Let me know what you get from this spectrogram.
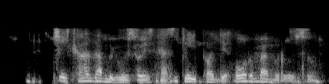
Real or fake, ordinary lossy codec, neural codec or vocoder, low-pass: fake; AAC, 24 kbps; codec, 24 kHz, 1.5 kbps, HILCodec; 5.4 kHz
